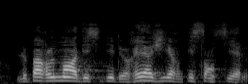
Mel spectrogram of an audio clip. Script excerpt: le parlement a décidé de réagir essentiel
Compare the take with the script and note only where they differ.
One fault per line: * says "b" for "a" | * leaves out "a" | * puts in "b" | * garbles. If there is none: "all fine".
all fine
